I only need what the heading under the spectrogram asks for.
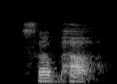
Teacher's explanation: So this bha is the fourth letter in the pavarga. So it has to be aspirated with the force.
